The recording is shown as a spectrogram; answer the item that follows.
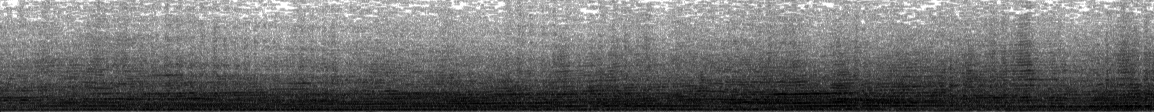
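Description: A pack of Bandolero-class race cars in the young lions rank at Charlotte Motor Speedway, engines droning steadily at speed in a continuous dense buzz with shifting pitch, heard from a distance without pauses.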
